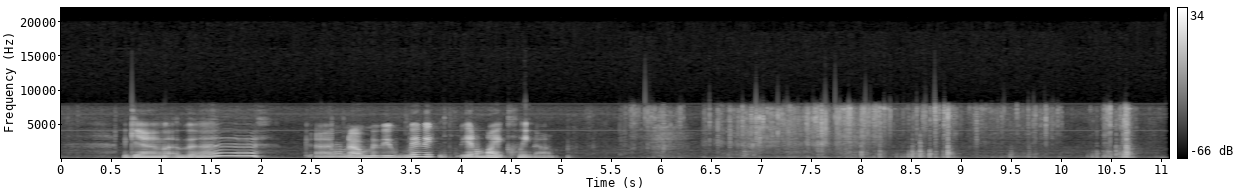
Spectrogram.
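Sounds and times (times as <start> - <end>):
rustling: 5.3 - 10.8
jewelry clicking and rattling: 5.6 - 10.8.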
